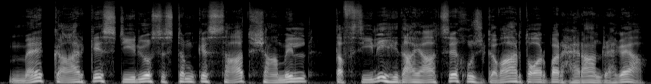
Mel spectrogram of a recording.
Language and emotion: Urdu, surprised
